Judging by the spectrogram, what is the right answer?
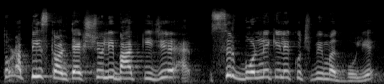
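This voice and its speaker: A woman news anchor moderating a heated TV debate, pressing a panelist and cutting in with sharp questions. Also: high voice, very animated, quick pace.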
